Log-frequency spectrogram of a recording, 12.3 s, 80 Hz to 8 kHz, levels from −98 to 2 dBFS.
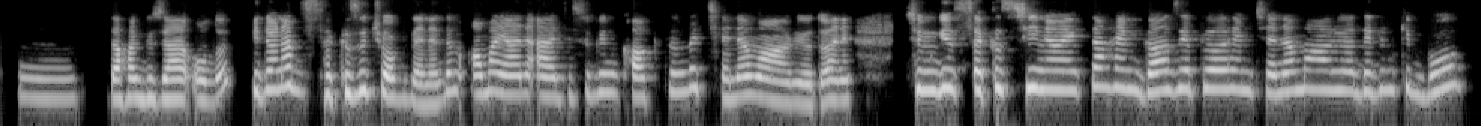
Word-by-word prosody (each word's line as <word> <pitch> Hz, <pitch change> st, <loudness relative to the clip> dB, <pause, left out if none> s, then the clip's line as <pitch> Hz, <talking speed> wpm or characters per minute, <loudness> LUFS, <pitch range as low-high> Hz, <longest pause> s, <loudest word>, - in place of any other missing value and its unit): ımm, 225 Hz, -1 st, -9 dB, 0.3 s
daha 225 Hz, +1 st, +3 dB
güzel 220 Hz, 0 st, +2 dB
olur. 210 Hz, -, -1 dB, 0.2 s
Bir 280 Hz, -, -1 dB
dönem 305 Hz, +1 st, +2 dB
sakızı 265 Hz, +1 st, 0 dB
çok 235 Hz, -7 st, +2 dB
denedim 190 Hz, +9 st, -1 dB
ama, 260 Hz, +3 st, +2 dB
yani, 255 Hz, -1 st, +2 dB
ertesi 235 Hz, 0 st, -1 dB
gün 270 Hz, +1 st, -3 dB
kalktığımda 275 Hz, +6 st, -2 dB
çenem 240 Hz, -2 st, -1 dB
ağrıyordu. 195 Hz, -3 st, 0 dB
Hani 215 Hz, 0 st, +1 dB, 0.5 s
tüm 295 Hz, -1 st, +3 dB
gün 320 Hz, +1 st, +6 dB
sakız 305 Hz, +1 st, +1 dB
çiğnemekten 305 Hz, +1 st, +2 dB
hem 310 Hz, -3 st, 0 dB
gaz 285 Hz, +3 st, +2 dB
yapıyor 310 Hz, 0 st, +1 dB
hem 300 Hz, -2 st, -4 dB
çenem 280 Hz, +2 st, -1 dB
ağrıyor. 295 Hz, -2 st, -2 dB
Dedim 295 Hz, +2 st, -4 dB
ki 320 Hz, -, -4 dB
“Bu 330 Hz, +7 st, -1 dB
275 Hz, 145 wpm, -24 LUFS, 235-300 Hz, 0.5 s, gün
